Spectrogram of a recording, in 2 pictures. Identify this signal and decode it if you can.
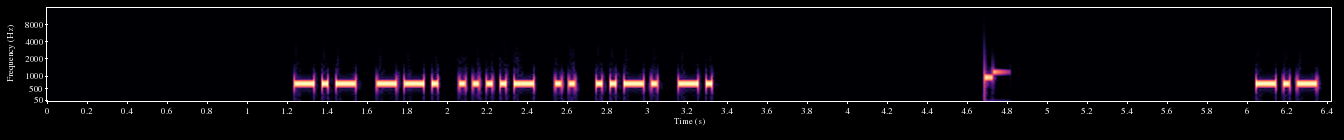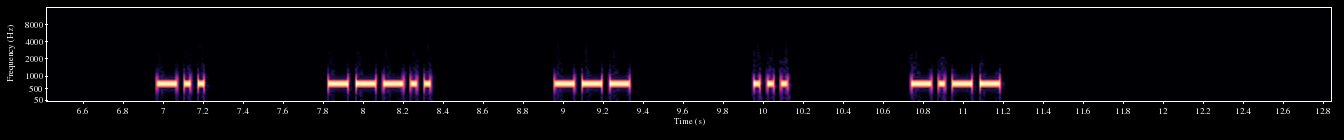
Morse code, heard as a keyed tone, about 34 wpm, spaced as for 18 wpm, 700 Hz. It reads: KG4IFN KD8OSY
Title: USA Call Signs - 6 Characters - 6x Character Spacing - 35wpm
